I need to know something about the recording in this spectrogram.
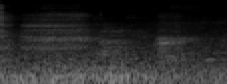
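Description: A woman breathing hard, out of breath from climbing four flights of stairs.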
